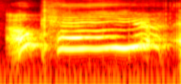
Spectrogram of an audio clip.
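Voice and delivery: a princess answering the photographer in a squeaky voice; squeaky high okay. Retold or imitated. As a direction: pitch the okay way up in a playful impression. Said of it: "And she's like".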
